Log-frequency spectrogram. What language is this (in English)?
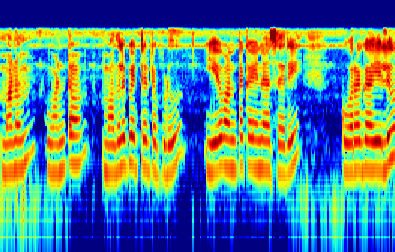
Telugu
